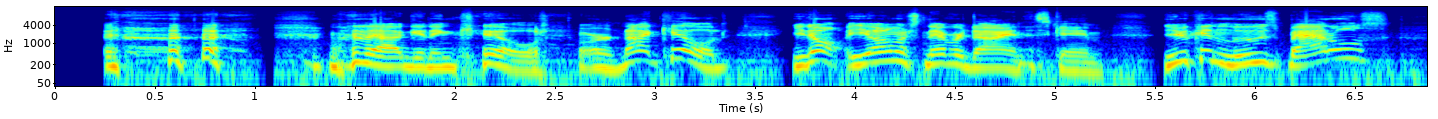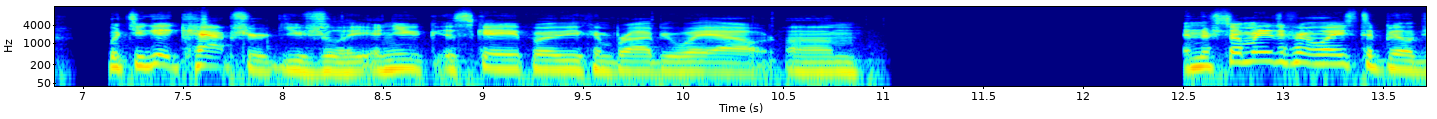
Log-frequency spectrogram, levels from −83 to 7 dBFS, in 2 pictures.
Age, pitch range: 20-39, 125-160 Hz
